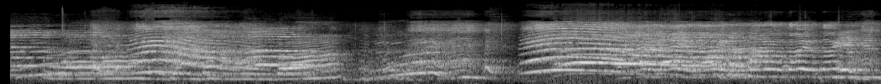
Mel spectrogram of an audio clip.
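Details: Baby girl crying during ear piercing: loud, sustained high-pitched pain cry in long wailing bursts with a brief catch between, adult voices faintly behind.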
